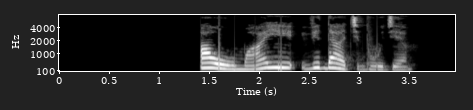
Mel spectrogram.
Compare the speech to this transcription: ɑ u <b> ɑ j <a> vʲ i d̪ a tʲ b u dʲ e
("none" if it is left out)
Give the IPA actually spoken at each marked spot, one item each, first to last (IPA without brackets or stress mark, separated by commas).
m, i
